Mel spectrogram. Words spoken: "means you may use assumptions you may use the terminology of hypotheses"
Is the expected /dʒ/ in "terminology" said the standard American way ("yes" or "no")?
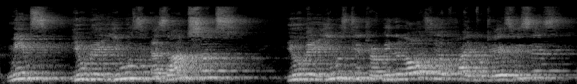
no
